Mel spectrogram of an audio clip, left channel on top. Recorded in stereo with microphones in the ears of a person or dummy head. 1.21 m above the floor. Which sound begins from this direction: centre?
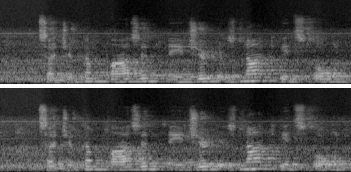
A man speaking, at 0.4 s.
